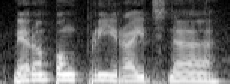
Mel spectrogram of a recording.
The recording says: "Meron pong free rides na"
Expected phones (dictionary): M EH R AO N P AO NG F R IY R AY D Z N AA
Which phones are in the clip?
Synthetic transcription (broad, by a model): M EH R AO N P AO NG P R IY R AY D S N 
